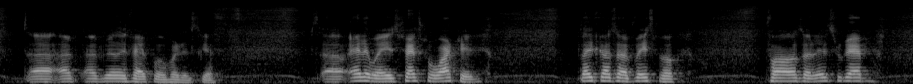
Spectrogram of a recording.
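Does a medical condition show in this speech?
Yes: muscular dystrophy, Duchenne.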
